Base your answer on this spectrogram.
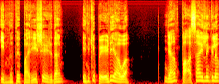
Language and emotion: Malayalam, fearful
